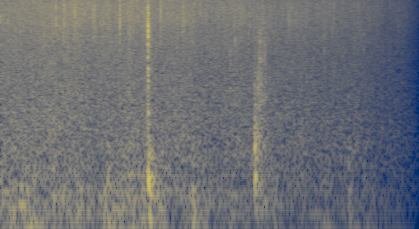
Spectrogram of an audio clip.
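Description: Steady rain falling, with two sharp clicks about one and a half and two and a half seconds in, fading out toward the end.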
